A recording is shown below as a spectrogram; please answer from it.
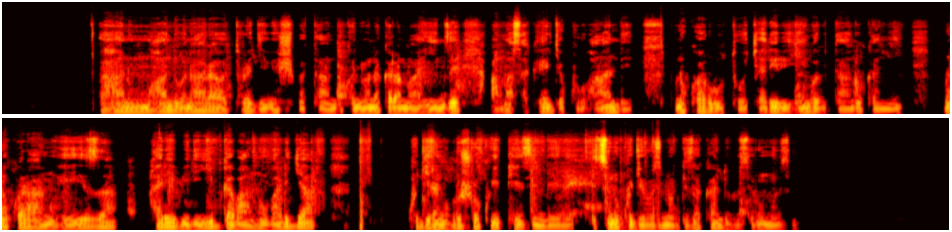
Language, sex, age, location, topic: Kinyarwanda, male, 18-24, Nyagatare, agriculture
